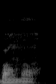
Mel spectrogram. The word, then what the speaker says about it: Baltimore: Uh they call it Bomo. Baltimore. Bomo. That's how everybody used to pronounce it in the the city.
